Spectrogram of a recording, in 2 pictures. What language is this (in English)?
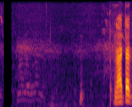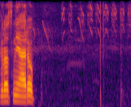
Nepali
